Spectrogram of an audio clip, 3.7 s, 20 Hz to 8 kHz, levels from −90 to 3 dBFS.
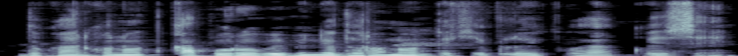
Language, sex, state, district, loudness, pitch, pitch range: Assamese, male, Assam, Sonitpur, -20 LUFS, 120 Hz, 110-125 Hz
